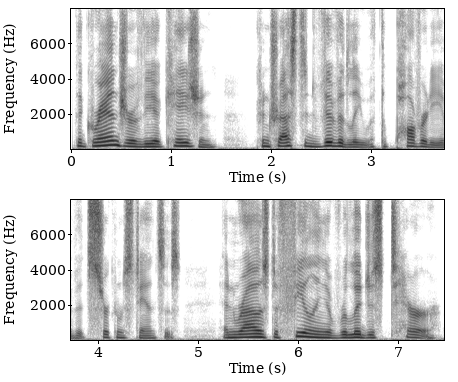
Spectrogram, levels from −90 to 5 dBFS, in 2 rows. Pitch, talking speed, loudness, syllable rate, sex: 160 Hz, 160 wpm, -19 LUFS, 5.6 syllables/s, female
